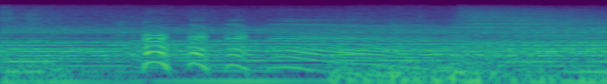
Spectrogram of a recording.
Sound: laughing

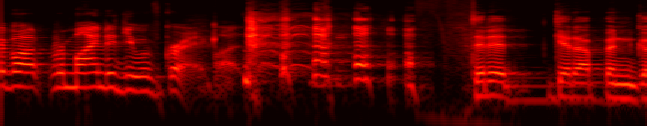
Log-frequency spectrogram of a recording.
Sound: laughter

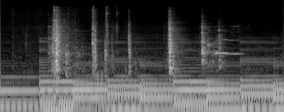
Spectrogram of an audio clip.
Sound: the crowbar slams into the padlock, breaking it

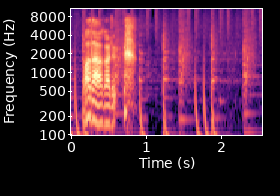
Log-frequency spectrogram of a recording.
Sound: laughs

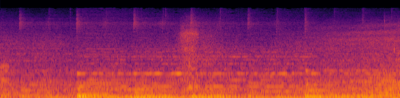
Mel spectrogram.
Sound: sniffs

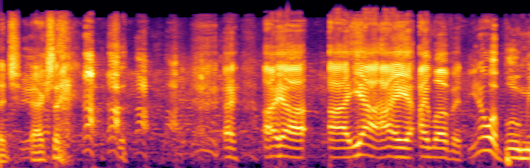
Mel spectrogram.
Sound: laughter

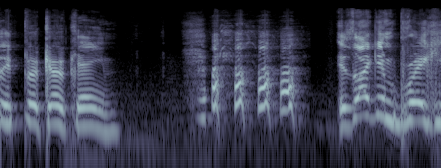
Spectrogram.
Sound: laughs

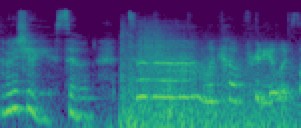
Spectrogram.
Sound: crackling

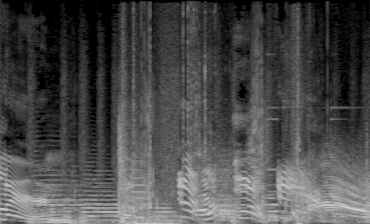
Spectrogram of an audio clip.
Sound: grunting

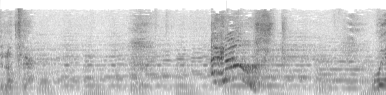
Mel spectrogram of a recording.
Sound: gasping

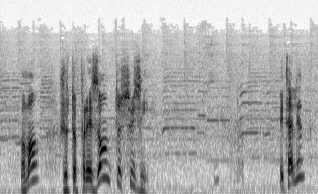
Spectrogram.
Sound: speaks foreign phrase

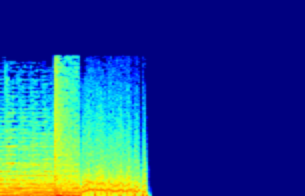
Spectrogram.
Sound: record scratches

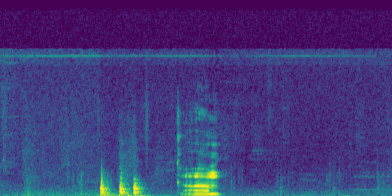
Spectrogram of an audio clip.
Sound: knock on door

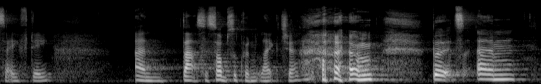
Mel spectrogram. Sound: laughs

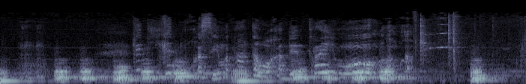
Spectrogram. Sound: chuckles; laughs

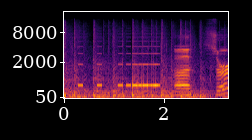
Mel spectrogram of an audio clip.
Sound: suspenseful music; beeping

